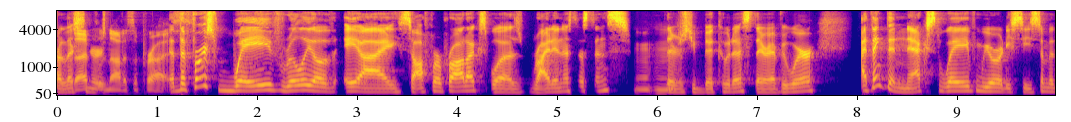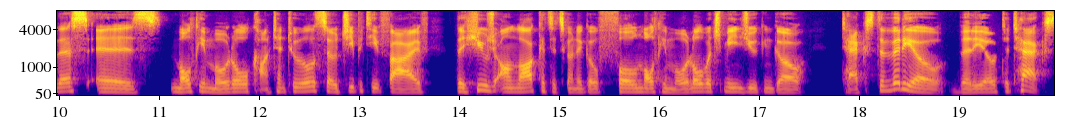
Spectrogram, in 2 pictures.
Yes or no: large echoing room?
no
